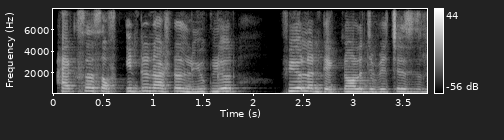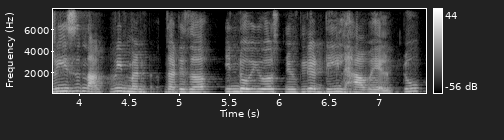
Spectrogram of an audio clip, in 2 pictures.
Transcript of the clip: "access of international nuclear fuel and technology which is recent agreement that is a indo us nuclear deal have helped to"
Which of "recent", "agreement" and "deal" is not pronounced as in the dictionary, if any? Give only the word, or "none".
recent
